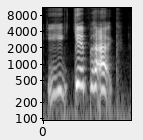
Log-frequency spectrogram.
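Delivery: high, loud, slow stammered warning; a scared child holding them off; frightened shout. A narrator's reading. Piper warns the princess away with her sword, in a high scared shout.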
